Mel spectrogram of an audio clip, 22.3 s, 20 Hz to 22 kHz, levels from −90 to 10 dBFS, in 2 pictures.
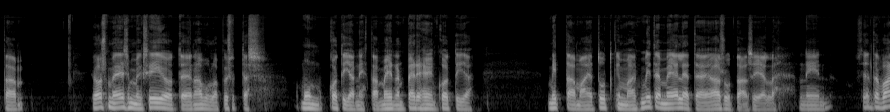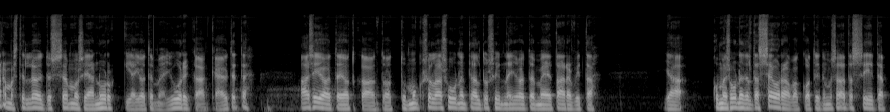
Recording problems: uneven, jittery; strongly; from 1.5 to 21 s

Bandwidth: 13.5 kHz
